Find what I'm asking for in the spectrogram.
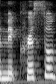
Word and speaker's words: McChrystal: She transitioned out of the government service in 2014 and joined the McChrystal Group.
